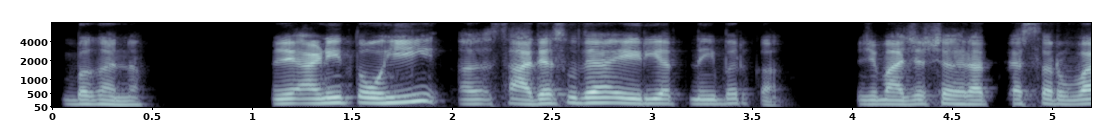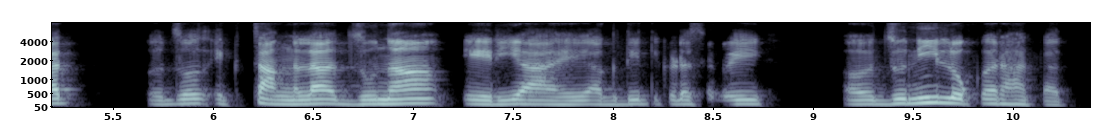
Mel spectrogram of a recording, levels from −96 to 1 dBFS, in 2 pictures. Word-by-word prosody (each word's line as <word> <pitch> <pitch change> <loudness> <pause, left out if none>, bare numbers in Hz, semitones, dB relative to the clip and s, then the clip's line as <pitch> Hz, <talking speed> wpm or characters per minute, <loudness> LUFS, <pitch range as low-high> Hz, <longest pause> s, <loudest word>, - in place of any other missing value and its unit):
बघा 145 0 -2
ना 125 0 -5 0.8
आणि 175 +3 +7
तोही 195 +7 +4
अ, 150 0 -3
साध्यासुध्या 160 +5 +3
एरियात 165 -3 +3
नाही 150 -1 -3
बरं 165 +2 -7
का. - - -8
म्हणजे 140 0 -12
माझ्या 140 +1 +1
शहरातल्या 145 -1 -1
सर्वात 155 +1 0 0.5
जो 160 +2 -3
एक 150 - -12
चांगला 150 +2 +3
जुना 150 +3 +3 0.2
एरिया 140 0 +1
आहे, 135 0 -3
अगदी 135 +1 -7
तिकडे 140 +1 -8
सगळी 145 +2 -6 0.4
अ, 135 0 -5
जुनी 170 +5 +2
लोकं 160 -2 0
राहतात. 135 -5 -7
150 Hz, 155 wpm, -25 LUFS, 140-160 Hz, 0.8 s, आणि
